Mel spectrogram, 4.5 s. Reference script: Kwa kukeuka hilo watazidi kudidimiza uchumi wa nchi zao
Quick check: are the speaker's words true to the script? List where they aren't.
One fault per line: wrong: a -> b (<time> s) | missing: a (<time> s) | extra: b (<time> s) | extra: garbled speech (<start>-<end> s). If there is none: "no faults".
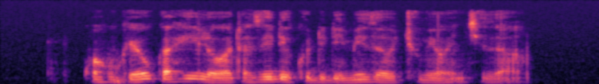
no faults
